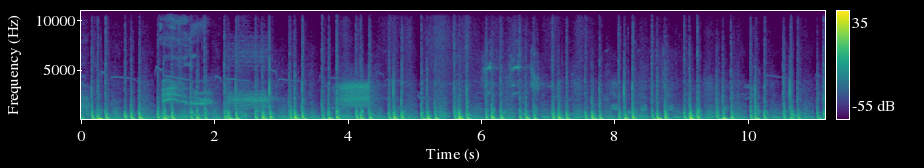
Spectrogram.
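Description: Horse hooves clop rapidly on wooden railway ties.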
